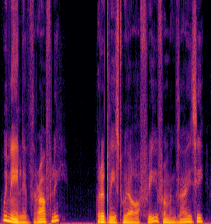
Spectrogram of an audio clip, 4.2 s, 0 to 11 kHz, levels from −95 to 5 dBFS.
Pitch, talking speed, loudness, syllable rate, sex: 125 Hz, 170 wpm, -17 LUFS, 4.6 syllables/s, male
